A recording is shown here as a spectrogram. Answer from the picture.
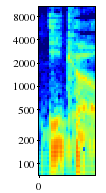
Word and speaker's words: Ico: so you know Tim it's actually pronounced eco by those who care and are extremely pretentious well I'm over here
